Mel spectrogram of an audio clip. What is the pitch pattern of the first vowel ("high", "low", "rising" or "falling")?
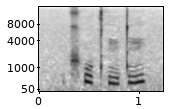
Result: falling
